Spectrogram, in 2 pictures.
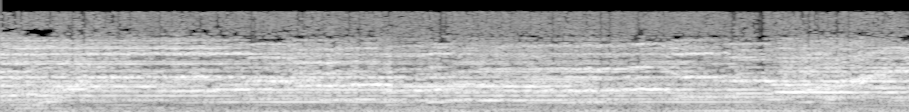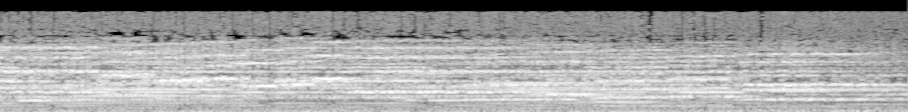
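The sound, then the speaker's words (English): A train rolls along steadily, its loud, continuous rumble layered with sustained droning tones, unbroken for the whole stretch with no voices. “I'd like to put myself in the position of one of the characters and go back to a moment when I met a man on a train”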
